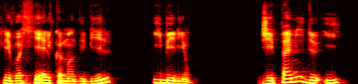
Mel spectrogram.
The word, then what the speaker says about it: Ybelion: J'ai mis un Y, Ibellion en prononciation française. Petit fun fact auquel j'avais pas pensé, c'est évidemment que pour les Anglais, le Y se prononce Y. Donc on m'a pas mal appelé Y-Billion au début.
